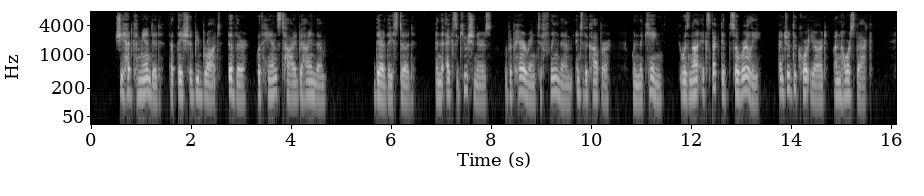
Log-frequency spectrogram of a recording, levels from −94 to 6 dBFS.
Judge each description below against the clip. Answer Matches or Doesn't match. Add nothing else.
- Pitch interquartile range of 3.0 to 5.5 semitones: Matches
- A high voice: Doesn't match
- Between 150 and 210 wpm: Matches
